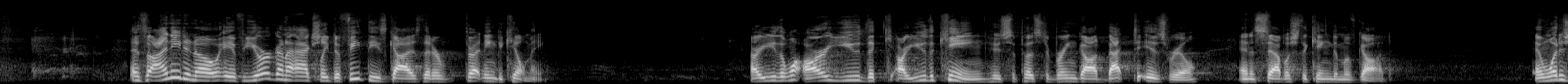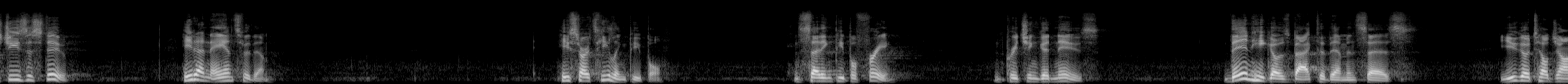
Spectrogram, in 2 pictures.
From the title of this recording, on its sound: Full Sunday Service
